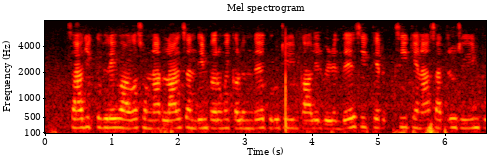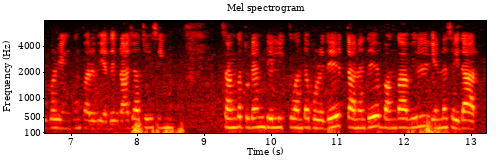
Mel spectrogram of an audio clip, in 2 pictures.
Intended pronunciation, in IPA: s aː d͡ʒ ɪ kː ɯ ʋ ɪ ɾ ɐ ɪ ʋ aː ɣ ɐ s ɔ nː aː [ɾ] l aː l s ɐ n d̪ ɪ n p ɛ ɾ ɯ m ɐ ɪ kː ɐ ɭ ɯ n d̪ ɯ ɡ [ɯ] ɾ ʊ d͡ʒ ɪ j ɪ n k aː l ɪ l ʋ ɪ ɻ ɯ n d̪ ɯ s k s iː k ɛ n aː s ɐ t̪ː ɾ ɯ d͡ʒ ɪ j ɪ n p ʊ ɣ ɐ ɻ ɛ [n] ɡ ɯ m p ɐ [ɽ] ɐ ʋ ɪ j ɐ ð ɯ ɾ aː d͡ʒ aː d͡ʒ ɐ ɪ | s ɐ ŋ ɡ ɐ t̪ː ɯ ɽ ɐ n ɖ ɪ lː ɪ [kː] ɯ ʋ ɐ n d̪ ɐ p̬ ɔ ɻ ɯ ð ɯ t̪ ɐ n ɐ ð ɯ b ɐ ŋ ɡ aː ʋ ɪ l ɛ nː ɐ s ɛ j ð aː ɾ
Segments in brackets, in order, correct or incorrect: correct, incorrect: ʊ, incorrect: ŋ, incorrect: ɾ, correct

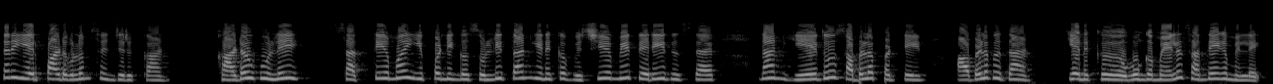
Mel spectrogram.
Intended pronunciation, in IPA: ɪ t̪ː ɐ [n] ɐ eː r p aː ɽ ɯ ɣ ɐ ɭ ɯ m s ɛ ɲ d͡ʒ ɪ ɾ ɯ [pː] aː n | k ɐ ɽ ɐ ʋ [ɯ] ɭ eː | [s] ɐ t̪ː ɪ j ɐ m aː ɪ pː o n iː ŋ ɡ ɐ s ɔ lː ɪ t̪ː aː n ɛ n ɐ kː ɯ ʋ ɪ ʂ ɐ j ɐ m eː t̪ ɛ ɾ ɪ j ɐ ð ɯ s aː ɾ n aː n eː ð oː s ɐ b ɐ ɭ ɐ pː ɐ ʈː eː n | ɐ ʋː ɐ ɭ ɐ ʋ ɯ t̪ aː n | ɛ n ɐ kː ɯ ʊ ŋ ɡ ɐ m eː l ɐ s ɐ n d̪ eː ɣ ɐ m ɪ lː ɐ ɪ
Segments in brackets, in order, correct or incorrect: correct, incorrect: kː, correct, correct

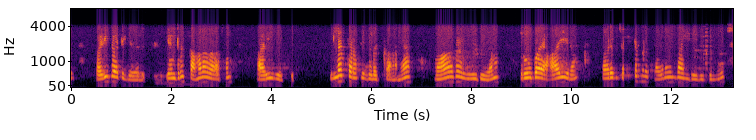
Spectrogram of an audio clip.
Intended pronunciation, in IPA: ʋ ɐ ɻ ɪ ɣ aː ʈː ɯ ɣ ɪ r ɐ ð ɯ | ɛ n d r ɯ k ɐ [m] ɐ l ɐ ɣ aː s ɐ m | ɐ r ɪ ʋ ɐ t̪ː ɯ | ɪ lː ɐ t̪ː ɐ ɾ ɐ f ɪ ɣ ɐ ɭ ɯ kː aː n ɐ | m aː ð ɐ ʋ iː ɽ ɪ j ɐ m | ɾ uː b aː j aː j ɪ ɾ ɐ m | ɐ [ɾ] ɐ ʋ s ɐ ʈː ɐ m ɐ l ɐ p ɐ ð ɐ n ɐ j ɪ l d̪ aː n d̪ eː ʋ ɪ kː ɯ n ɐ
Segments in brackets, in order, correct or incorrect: correct, correct

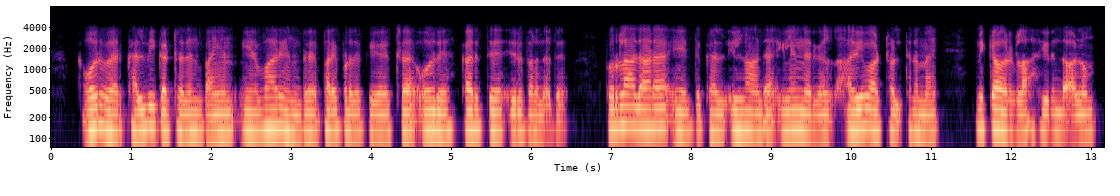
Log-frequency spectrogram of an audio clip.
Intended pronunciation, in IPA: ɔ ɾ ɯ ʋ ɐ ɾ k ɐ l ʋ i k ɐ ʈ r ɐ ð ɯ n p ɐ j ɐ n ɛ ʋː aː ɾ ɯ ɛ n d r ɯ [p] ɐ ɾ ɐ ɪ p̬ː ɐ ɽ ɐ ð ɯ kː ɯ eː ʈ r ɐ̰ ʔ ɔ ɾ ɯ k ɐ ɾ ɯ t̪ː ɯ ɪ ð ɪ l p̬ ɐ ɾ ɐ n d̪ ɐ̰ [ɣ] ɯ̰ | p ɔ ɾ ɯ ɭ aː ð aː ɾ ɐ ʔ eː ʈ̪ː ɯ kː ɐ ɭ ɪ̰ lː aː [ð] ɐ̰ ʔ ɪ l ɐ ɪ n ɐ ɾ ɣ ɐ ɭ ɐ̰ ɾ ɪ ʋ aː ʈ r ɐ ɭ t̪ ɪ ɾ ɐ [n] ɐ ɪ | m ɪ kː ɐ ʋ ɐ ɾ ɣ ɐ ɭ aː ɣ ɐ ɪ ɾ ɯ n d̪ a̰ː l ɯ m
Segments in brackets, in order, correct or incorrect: correct, incorrect: ð, correct, incorrect: m

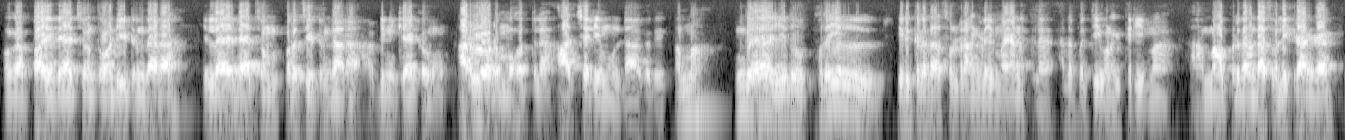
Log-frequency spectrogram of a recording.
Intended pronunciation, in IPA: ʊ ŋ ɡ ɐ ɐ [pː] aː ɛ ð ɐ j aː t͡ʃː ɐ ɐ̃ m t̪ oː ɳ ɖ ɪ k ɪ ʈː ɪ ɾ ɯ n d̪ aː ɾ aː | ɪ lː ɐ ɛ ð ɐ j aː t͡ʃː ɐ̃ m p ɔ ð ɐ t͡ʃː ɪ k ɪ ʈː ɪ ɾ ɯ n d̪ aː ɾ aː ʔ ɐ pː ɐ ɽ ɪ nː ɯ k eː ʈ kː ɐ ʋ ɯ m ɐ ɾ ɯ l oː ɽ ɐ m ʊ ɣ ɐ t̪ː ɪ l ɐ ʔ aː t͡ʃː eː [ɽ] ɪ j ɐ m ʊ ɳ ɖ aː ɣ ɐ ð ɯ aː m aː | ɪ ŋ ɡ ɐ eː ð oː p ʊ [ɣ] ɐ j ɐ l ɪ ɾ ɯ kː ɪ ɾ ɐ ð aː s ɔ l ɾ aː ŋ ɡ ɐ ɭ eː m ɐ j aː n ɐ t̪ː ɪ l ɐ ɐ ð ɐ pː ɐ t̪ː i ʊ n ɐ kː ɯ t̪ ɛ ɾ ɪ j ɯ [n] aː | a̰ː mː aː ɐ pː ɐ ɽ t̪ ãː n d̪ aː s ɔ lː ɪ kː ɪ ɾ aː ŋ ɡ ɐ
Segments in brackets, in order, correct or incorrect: correct, incorrect: ɾ, incorrect: ð, incorrect: m

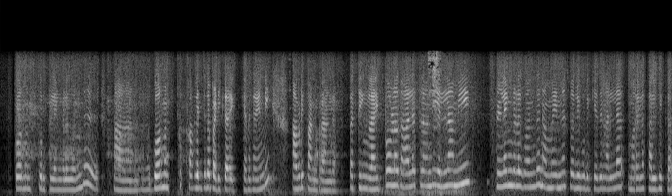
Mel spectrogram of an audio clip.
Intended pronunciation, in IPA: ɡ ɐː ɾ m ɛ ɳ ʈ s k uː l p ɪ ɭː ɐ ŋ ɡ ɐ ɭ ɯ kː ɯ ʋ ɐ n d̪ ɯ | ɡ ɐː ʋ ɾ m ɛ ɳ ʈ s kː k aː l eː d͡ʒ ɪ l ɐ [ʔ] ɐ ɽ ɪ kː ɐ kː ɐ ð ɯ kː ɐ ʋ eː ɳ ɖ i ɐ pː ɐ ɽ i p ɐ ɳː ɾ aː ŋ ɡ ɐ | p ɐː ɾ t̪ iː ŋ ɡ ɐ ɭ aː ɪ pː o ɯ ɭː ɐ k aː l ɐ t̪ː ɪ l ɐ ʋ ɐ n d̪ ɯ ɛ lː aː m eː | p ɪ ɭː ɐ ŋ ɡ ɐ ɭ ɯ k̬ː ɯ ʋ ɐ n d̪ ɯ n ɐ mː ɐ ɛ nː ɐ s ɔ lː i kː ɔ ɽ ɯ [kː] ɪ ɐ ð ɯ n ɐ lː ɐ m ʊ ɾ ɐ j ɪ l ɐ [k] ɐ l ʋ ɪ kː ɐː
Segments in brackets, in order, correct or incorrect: incorrect: p, correct, correct

